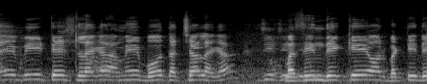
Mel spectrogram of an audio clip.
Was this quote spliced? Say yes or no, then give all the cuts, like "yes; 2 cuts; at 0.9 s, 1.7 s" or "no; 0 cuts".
no; 0 cuts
